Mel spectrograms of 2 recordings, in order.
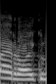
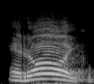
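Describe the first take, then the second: First: Said in the usual way. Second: "Heróico" with RÓI swelling loud and long; teacher's exaggerated stress on RÓI in "Heróico"; stressed second syllable. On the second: Shown as a demonstration. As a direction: stretch and punch the middle syllable of "Heróico". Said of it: "Note que é a segunda sílaba que é mais forte".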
